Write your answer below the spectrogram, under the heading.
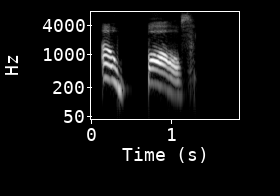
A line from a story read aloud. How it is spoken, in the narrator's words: I scoffed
